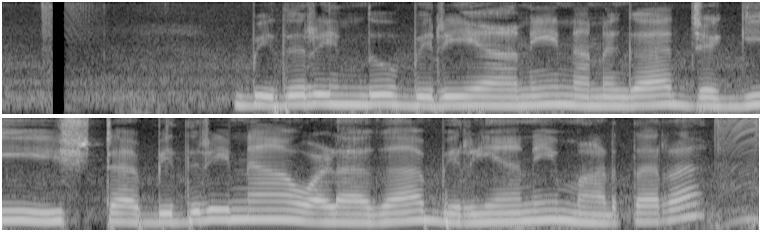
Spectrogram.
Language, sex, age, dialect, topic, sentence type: Kannada, female, 36-40, Central, agriculture, statement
